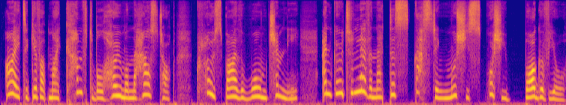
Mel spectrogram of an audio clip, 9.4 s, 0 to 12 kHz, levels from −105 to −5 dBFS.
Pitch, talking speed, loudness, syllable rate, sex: 270 Hz, 180 wpm, -21 LUFS, 4.8 syllables/s, female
